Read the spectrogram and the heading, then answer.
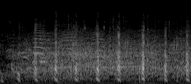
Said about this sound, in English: Well earned. Come on, give him a big hand clap.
